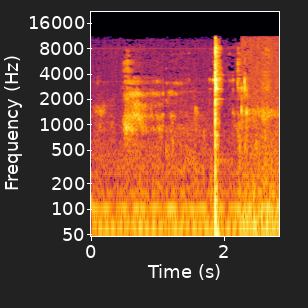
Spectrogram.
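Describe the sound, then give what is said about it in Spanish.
A drinking glass gives a single sharp, bright clink as it is picked up. Faint rustling comes before and after it in an otherwise quiet scene. “Coge un vaso y se dirige al baño para llenarlo.”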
